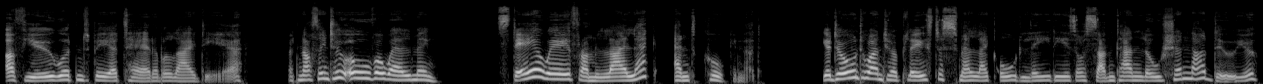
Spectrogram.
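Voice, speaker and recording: A woman's voice: mid-range voice, lively intonation, measured pace, a little mellow, dry recording, clean studio sound, close to an everyday voice. A woman voicing a cheery, affectionate Yorkshire woman in an audiobook, effusive and full of endearments. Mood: teasing, reassuring. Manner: chirpy, effusive, uses endearments.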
